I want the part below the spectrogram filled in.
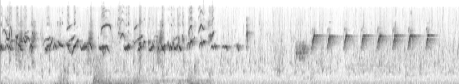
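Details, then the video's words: Greater green leafbird contest song meant to provoke other birds: about four seconds of fast tangled twittering, then a pause and a run of eight identical sharp notes, roughly three per second. "Pancingan Cucak Cungkok Emosi"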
